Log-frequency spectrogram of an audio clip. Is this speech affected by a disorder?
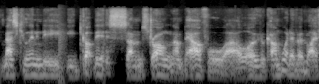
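Yes: laryngeal cancer; HPV-related, in voice box, onset age 27-28, earlier neck fusion surgery with tubes past larynx; croaky voice, speaks at low tone, hard to project voice.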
